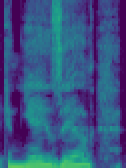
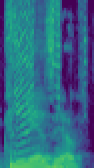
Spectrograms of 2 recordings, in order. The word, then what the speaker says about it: Knyazev: He also played Anatoly Knyazev in 36 episodes of Arrow. I did not pronounce that right at all. – Please do that again. – Anatoly Knyazev. Knyazev.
